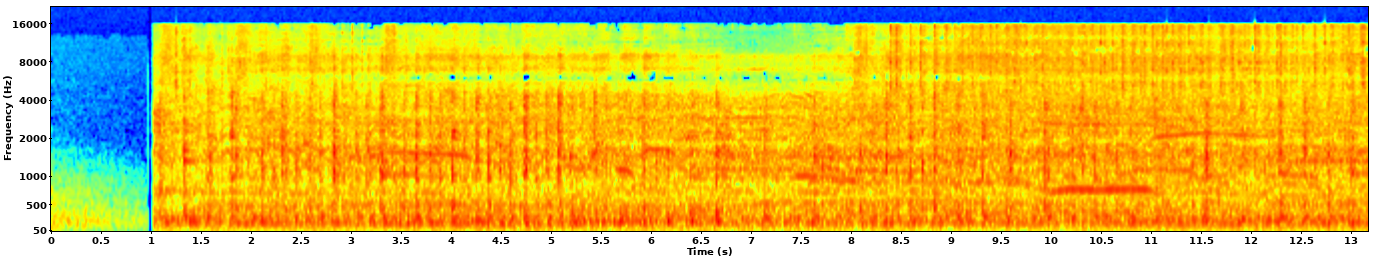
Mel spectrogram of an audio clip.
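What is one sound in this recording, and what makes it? A large crowd cheers and chatters in an open stadium.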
